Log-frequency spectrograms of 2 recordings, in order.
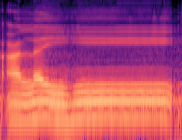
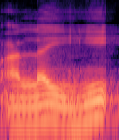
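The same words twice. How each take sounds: First: The final hi vowel is drawn out long. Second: The final hi vowel is short. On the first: The speaker calls it wrong. "Makanya sering yang salah tuh di sini nih. Sering kali dibaca alaihi" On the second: The speaker calls it right. "hi-nya dibaca pendek nih"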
